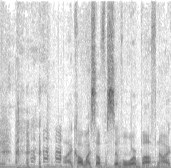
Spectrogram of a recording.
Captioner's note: laughter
